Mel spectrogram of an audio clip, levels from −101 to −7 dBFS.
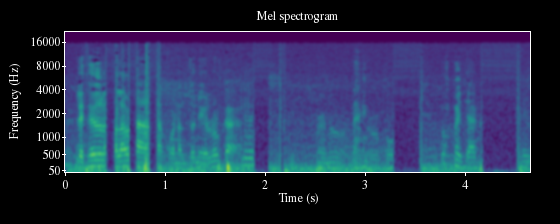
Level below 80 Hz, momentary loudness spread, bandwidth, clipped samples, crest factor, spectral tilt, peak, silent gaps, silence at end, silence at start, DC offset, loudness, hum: -44 dBFS; 19 LU; 16 kHz; under 0.1%; 28 dB; -6 dB/octave; -6 dBFS; none; 0 s; 0 s; under 0.1%; -36 LUFS; none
